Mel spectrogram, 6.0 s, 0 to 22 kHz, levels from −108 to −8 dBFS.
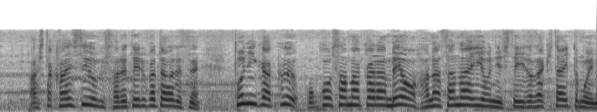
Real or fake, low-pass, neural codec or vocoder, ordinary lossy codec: fake; 7.2 kHz; codec, 16 kHz, 16 kbps, FreqCodec, smaller model; none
